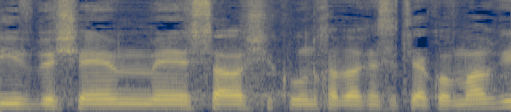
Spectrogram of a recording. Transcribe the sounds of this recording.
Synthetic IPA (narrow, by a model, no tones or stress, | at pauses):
ivbeʃemsaʁaʃikunχaveʁkneset̪jakovmaʁɡi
